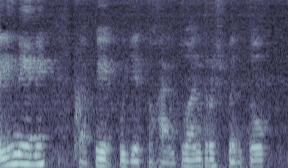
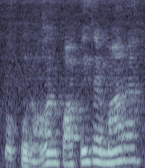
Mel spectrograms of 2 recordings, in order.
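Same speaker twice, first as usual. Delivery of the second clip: higher childlike question, half-mocking; imitating child; 8 semitones higher than usual. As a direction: act the puzzled child asking dad. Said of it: "negor ke anak".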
